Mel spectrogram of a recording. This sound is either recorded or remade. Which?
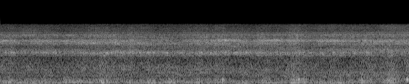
remade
